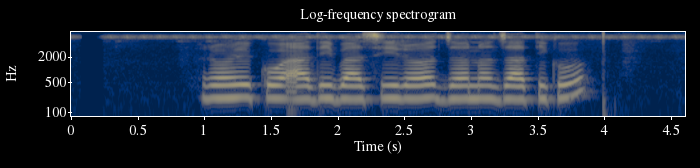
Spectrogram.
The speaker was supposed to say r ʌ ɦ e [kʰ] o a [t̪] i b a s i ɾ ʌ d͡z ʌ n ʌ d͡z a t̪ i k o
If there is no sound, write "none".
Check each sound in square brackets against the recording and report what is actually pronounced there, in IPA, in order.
k, d̪

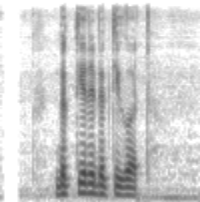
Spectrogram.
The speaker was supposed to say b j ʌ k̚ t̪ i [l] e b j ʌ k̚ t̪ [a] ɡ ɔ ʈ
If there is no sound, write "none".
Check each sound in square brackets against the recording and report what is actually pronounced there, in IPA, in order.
ɾ, i

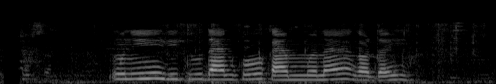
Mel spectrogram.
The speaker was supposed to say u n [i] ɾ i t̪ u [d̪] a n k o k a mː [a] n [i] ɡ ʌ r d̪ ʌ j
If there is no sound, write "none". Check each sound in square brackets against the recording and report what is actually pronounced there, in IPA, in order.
i, d̪, ʌ, a

